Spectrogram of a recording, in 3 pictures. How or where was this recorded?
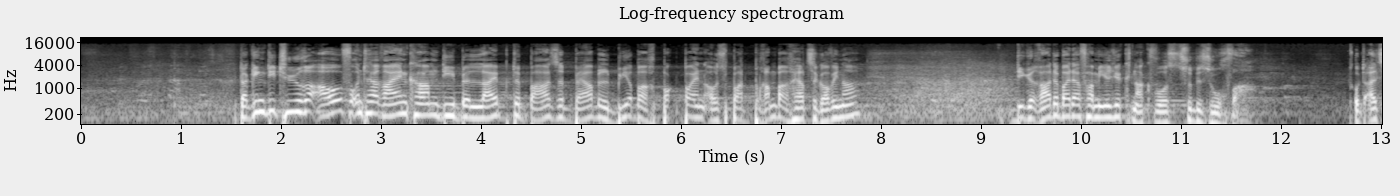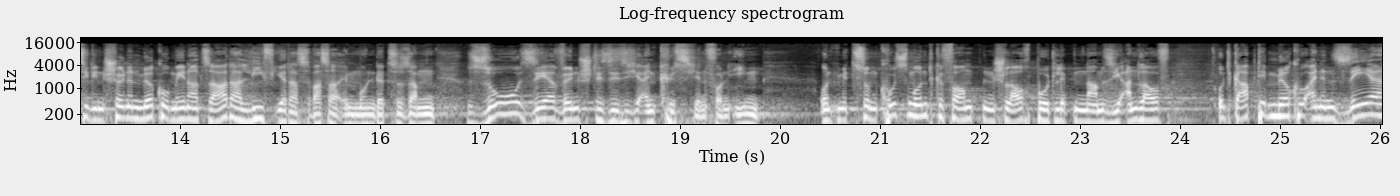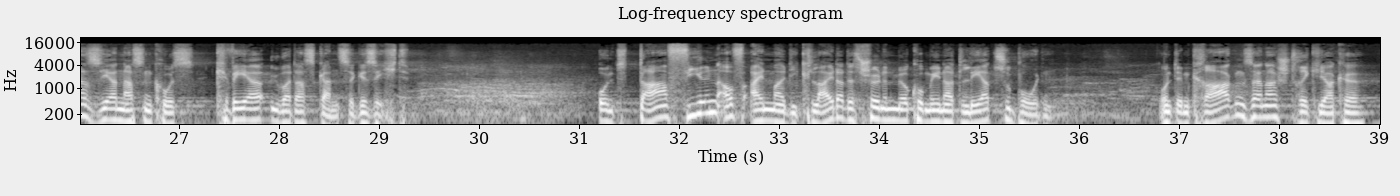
live audience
